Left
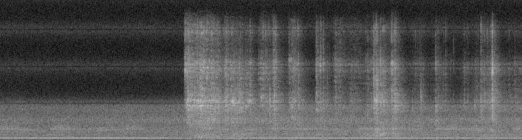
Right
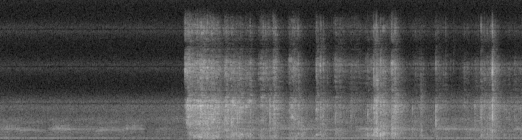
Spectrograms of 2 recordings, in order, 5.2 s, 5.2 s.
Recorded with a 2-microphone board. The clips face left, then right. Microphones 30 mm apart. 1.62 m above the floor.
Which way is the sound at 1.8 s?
35° right (ahead or behind).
